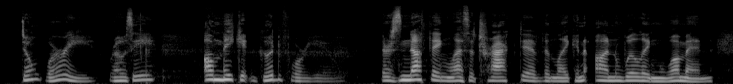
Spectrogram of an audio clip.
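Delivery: put-on whisper. Retelling a book scene where he whispers in her ear: imitating a whisper. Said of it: "he whispers in her ear".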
